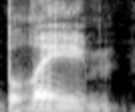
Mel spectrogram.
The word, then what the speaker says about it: BLAME!: hindsight and that's uh it looks like blame but Wikipedia says Blame Lam I think I heard someone pronounce it as blame but I'm going to go with blam uh cuz that's the sound of gun makes and the main character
